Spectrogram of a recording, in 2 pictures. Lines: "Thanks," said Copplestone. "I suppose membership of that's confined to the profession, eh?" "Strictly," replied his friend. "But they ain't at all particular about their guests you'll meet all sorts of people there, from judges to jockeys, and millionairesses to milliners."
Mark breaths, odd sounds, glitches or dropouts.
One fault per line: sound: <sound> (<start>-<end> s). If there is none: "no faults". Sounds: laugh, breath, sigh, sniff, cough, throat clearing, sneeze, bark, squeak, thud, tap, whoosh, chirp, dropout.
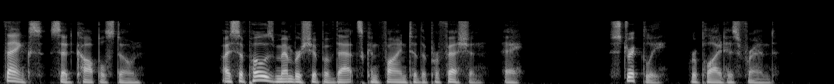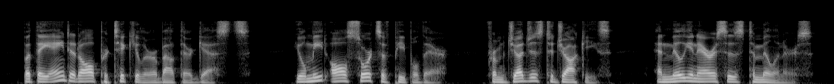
no faults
